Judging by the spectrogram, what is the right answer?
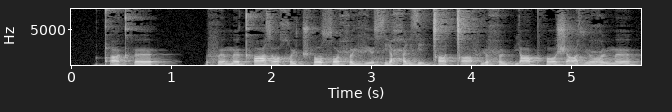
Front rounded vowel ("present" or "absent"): present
